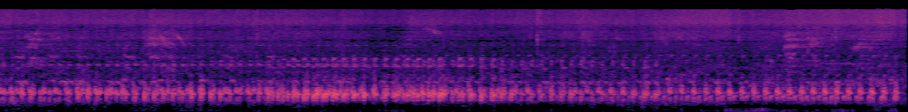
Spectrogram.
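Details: Cururu toads, Rhinella marina, calling at a lake in Brazil's Atlantic forest: a dense, steady pulsed trill holds a mid-low pitch across the whole stretch, with overlapping callers merging into one continuous rattling chorus.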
